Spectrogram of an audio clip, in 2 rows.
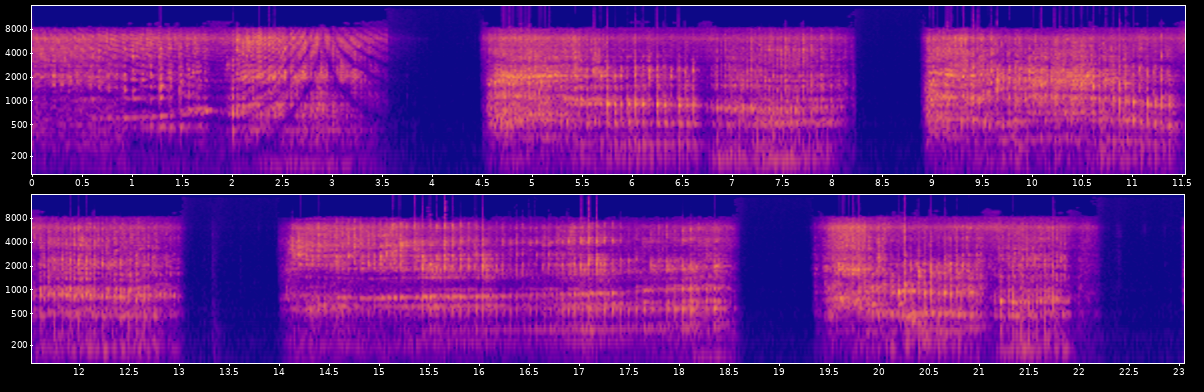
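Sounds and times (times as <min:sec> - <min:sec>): monster growling roar: 0:08.9 - 0:13.0, 0:14.0 - 0:18.6, 0:19.4 - 0:22.1.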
